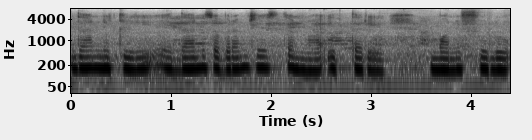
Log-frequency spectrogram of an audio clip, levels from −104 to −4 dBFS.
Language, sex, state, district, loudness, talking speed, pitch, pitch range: Telugu, female, Andhra Pradesh, Srikakulam, -12 LUFS, 95 wpm, 165 Hz, 155-170 Hz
